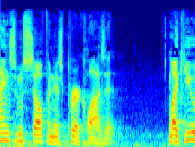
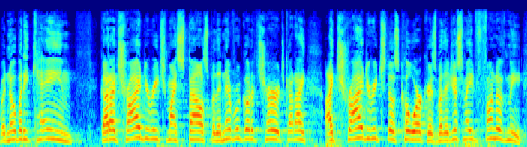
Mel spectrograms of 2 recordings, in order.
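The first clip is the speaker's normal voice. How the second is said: higher, aggrieved protest of wasted effort; self-righteous complaint; 4 semitones higher than usual. Acted. Elijah telling God he deserves better, self-righteously aggrieved. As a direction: plead your own merits with mounting grievance. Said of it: "self-righteousness".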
